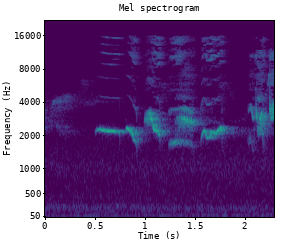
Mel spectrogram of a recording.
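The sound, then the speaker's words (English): A blackbird sings a fluting, warbling phrase of varied whistled notes from a rooftop aerial, clear over a low steady outdoor rumble, with no talking. “Taking 2 steps to the side, away from below the aerial, just in case Mr. Blackbird decides to relieve himself.”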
